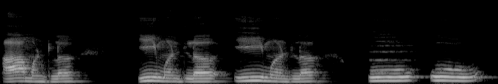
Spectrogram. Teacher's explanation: आपली जीभ ही आपल्या तोंडामध्ये इकडे-तिकडे कुठेही स्पर्श करत नाही आणि आपले ओठ पण एकमेकांना स्पर्श करत नाहीत. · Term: स्वर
